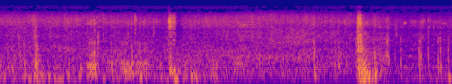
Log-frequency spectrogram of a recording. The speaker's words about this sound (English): Rain is coming down now. It's beating down pretty hard as we're crossing this parking lot.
